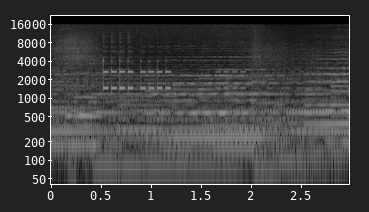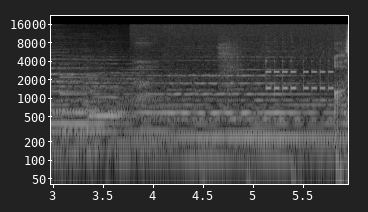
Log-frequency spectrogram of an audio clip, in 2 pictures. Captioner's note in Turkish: Telefon çalar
